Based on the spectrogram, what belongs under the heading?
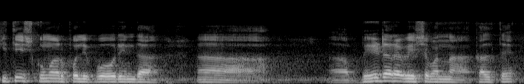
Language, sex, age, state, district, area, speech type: Kannada, male, 45-60, Karnataka, Udupi, rural, spontaneous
